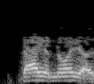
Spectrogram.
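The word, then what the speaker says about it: Dianoia (διάνοια): How do you say that? Dianoia is what I'd say. D-I-A-N? Dianya.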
